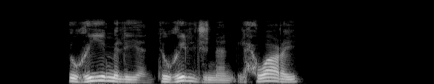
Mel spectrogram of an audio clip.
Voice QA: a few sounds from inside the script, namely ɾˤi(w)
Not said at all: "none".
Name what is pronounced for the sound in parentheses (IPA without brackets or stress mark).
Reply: none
